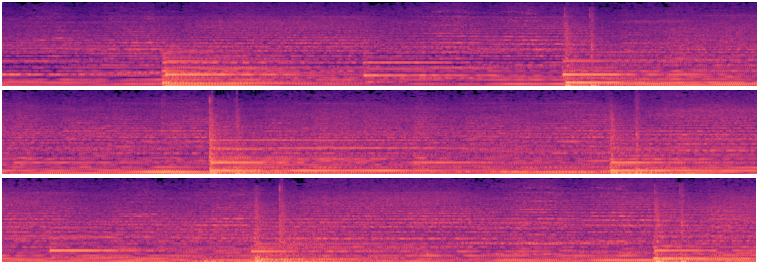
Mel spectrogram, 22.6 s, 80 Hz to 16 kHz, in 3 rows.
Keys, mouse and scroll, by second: 1.5-3.7 ctrl+middle drag, 3.7 Tab, 3.8 click, 4.1 middle click, 4.5 click, 4.7 Tab, 5.1-6.9 middle drag, 6.9 click, 7.4 scroll up 4, 7.7-9.4 middle drag, 9.4 a, 9.9-12.8 shift+middle drag, 12.8 alt+click, 15.1 right click, 15.4-17.3 middle drag, 17.3 a, 18.4 u, 21.3-22.6 middle drag.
